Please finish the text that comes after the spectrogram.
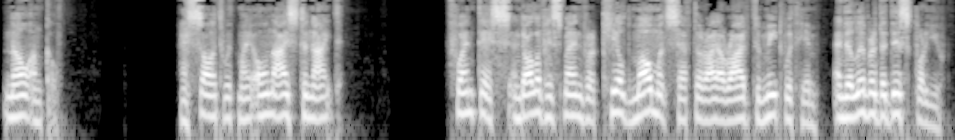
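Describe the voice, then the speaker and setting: A man voicing a calm, proud young woman. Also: fairly high pitch, normal speed, no room sound, pitched above the performer's own voice, natural voice. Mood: earnest.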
